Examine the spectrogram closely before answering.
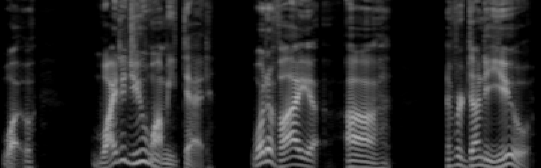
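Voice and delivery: wounded, faltering questions; tearful. A narrator's reading. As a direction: plead on the verge of tears. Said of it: "tears rapidly forming in my eyes".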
